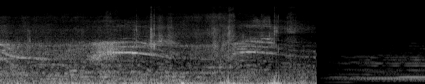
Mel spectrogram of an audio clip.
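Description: A cat meows three times, each call a short arched wail, over busy background noise. Just after three seconds the sound cuts off abruptly and soft background music with long held notes fades in.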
